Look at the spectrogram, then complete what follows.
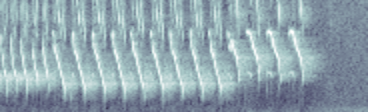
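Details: Canary singing, a master recording used to train other birds: a fast run of falling whistled notes, about eight per second, that stops abruptly and leaves near silence.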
